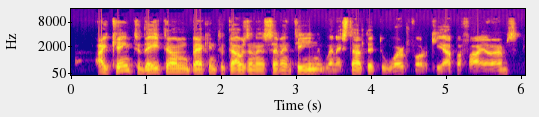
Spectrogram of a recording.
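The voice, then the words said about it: Italian accent. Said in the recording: “I am from Italy. As you can hear, I wasn't born in Dayton. You can clearly pick it up from my accent.”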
